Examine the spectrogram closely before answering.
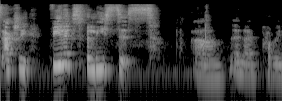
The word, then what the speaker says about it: Felix Felicis: taken it out of the bag and I mispronounced it last time I had said uh Felix Felicia but it's actually Felix felicis um and I'm probably mispronouncing so this is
